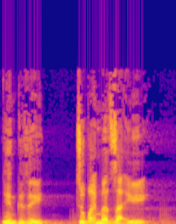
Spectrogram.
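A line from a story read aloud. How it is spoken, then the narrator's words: Yelling. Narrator (Vietnamese): Cô gái la lên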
